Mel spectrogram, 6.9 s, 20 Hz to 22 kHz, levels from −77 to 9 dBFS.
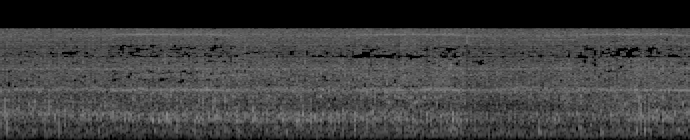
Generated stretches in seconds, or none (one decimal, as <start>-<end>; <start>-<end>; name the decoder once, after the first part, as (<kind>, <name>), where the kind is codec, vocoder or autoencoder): none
